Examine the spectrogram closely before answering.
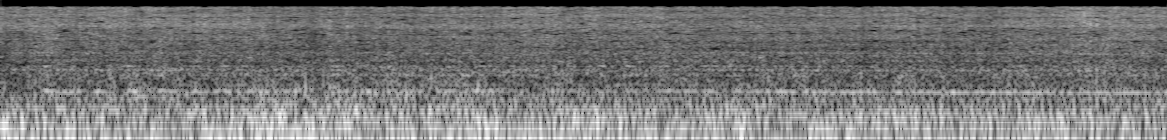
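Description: Motorcycle engine running steadily at low speed, a low rumble with a steady hum.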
